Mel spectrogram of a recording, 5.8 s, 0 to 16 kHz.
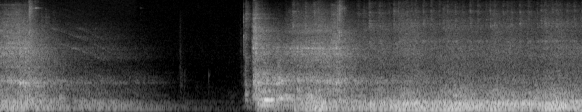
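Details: Volvo 164 barn find stored since the 1990s, first start after replacing the broken starter-to-coil 12 V jump wire: cranks, dies briefly, then catches into an uneven low idle; runs but rough, needs more work.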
